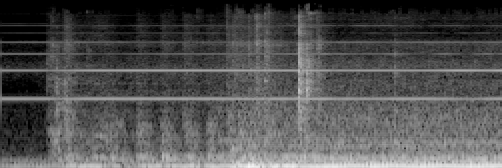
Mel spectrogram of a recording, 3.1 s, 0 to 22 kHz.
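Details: New 2024 school bus with low miles, started in neutral with parking brake set: short crank, engine catches in about a second and a half and settles into a steady low diesel idle; clean start.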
